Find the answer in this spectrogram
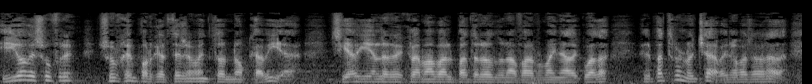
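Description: Amid noticeable background noise, a man talks very fast at a medium pitch with very wide pitch swings. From Spain. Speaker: communication strategy expert. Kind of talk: interview.

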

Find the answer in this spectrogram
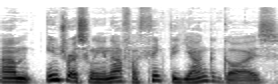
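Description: A man with an Australian accent at a moderate pace, on a very clean recording against a silent background. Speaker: CPA and ministry leader. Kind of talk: casual interview conversation. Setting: studio.

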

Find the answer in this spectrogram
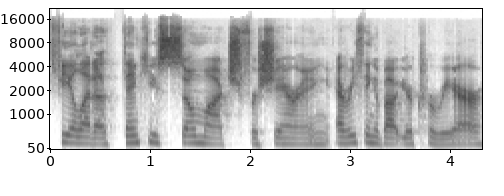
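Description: This woman has a fairly low pitch. Her intonation is monotone and flat. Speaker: podcast host. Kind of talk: interview questions.

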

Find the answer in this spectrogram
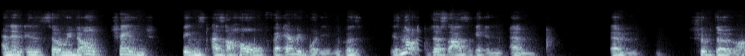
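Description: Somewhat breathy, a man with an English accent speaks with lively intonation. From England. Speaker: rapper. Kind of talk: interview. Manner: halting.

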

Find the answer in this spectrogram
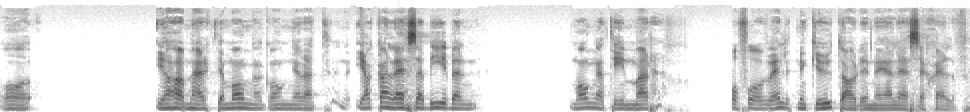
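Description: A man speaks at a fairly slow pace, with long, frequent pauses. His tone is dark and mellow, his pitch fairly high and his intonation fairly even. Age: 60s. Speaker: preacher. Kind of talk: sermon.

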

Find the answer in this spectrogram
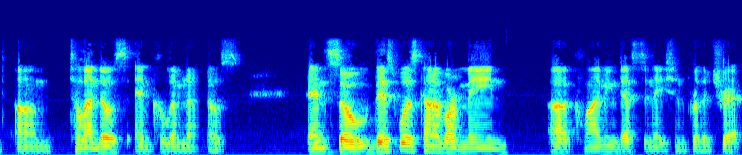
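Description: This man has an ordinary speaking voice. His intonation is lively. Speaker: guest sailor telling trip story. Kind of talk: casual storytelling.

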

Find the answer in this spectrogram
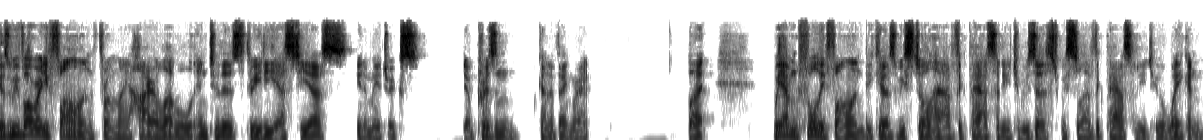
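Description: Speaking very fast in a fairly low, somewhat breathy voice with ordinary pitch variation, a man is heard against a quiet background in a dry, close recording with no echo. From Germany. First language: German. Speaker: esoteric researcher and author. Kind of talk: interview.

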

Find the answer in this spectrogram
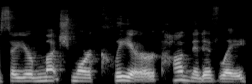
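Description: This woman has a very deep, low pitch and an American accent. The background is quiet. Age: 40s. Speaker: nurse practitioner. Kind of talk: interview.

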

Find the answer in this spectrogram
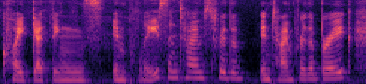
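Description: A woman with a Canadian accent, an unremarkable speaking voice, moderate pace and ordinary pitch variation. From Canada. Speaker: PhD student in education, former teacher. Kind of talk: interview.

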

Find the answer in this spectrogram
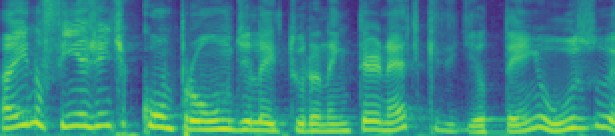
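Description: This man's pitch swings very widely while his pace stays moderate. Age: 40s. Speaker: podcast co-host. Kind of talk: casual chat.

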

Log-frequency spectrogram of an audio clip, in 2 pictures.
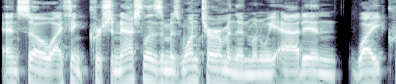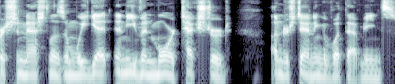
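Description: On a very clean recording with a silent background and a dry, close sound with no echo, a man with a Californian accent speaks at a fairly quick pace in a fairly low pitch, with ordinary pitch variation and very even loudness. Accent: Californian American. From Southern California. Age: 30s. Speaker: author and scholar. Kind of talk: interview.

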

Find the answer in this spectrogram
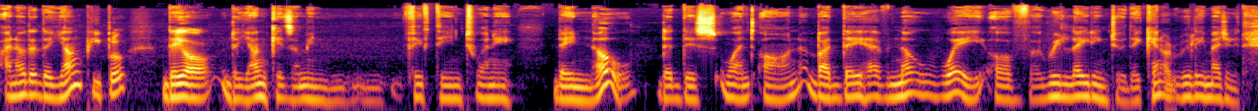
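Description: Speaking with a Czech accent, a man at a medium pitch goes at a fairly slow pace with fairly even intonation. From Czech Republic. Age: 60s. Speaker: sculptor and painter. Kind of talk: interview conversation. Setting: artist's studio. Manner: halting.

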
